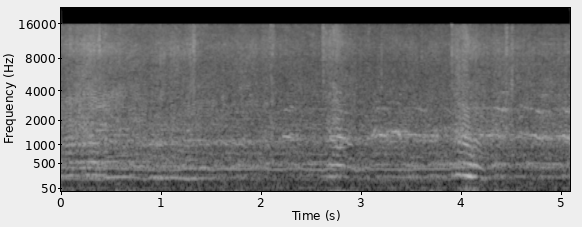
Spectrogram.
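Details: Bees in the Biblical Gardens at Elgin, Moray, Scotland, giving a steady, low, droning buzz with layered overtones. The hum swells briefly as a bee passes close, near the end.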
